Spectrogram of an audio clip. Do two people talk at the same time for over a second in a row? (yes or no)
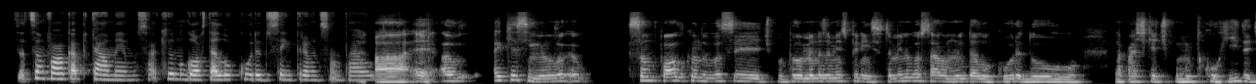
no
